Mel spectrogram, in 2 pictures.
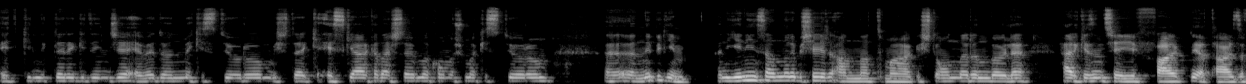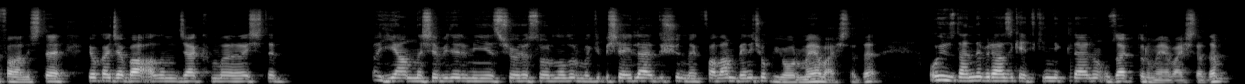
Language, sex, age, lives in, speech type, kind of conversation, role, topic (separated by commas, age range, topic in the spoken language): Turkish, male, 25-29, Germany, conversation, advice, user, Sosyal etkinliklerden sonra enerjimi nasıl daha iyi koruyup dinlenebilirim?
